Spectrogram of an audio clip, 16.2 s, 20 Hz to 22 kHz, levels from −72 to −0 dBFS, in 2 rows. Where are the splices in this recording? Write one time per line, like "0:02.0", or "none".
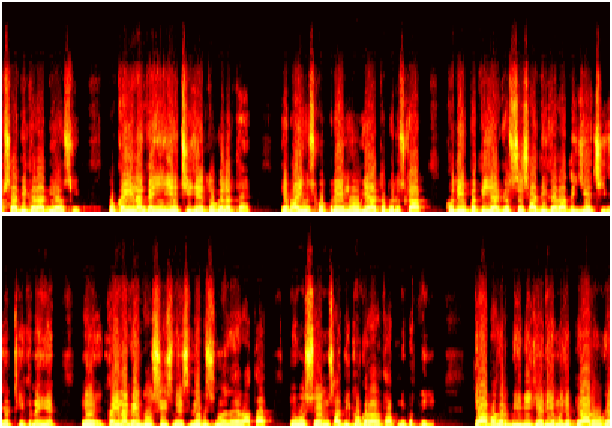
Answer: none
